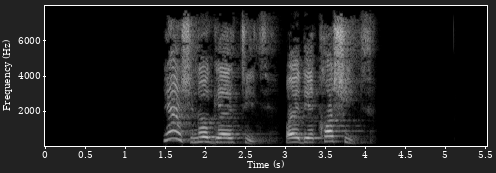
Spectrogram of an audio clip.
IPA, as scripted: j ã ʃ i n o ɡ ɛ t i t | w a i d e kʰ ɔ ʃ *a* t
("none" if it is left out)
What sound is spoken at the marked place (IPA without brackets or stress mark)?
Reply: i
